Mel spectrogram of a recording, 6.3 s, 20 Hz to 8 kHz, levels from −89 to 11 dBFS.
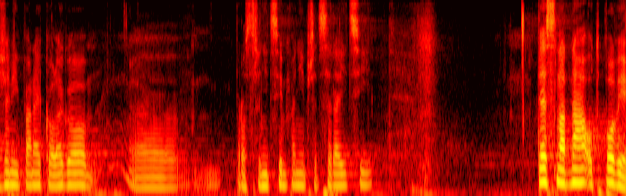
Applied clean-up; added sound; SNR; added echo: none; none; none; none.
